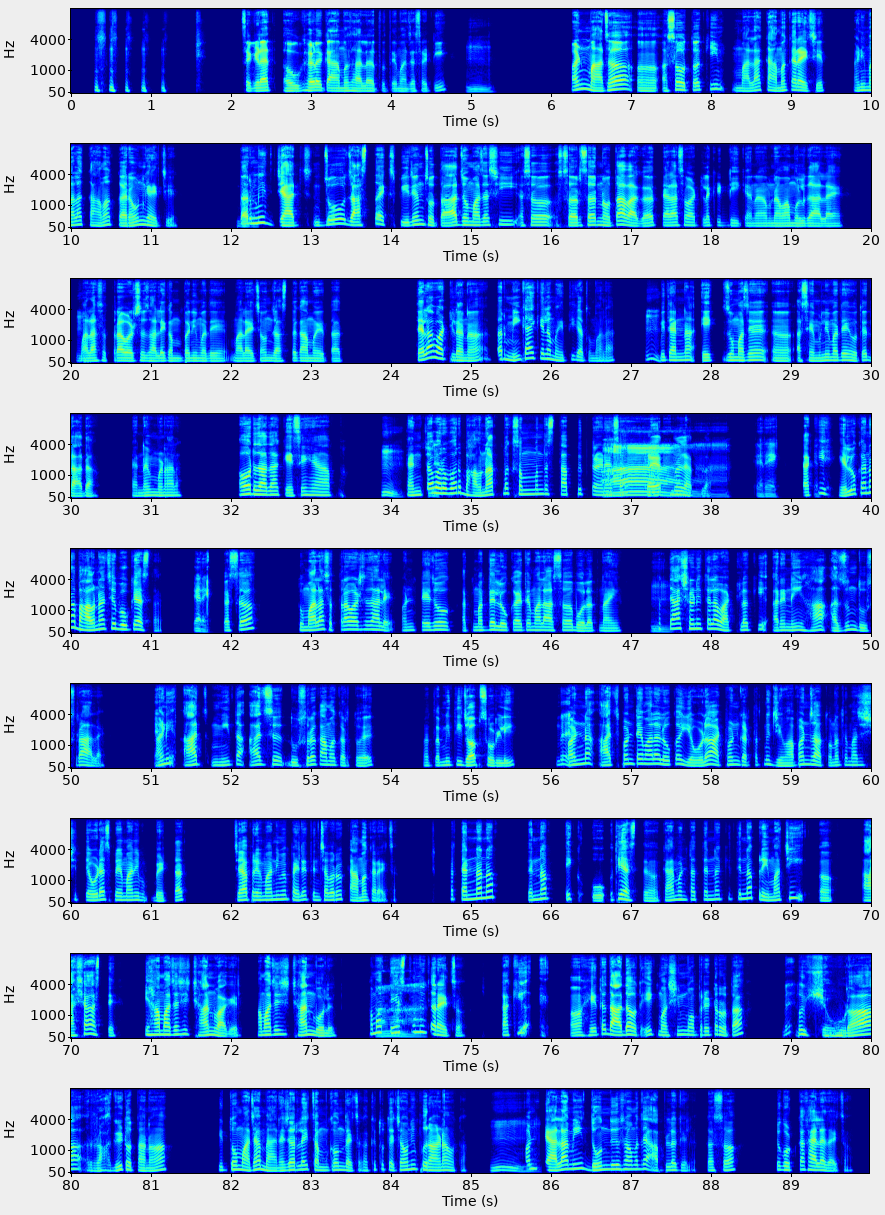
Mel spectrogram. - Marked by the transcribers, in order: laugh; in English: "असेंब्लीमध्ये"; in Hindi: "और दादा, कैसे हैं आप?"; drawn out: "हां"; in English: "करेक्ट, करेक्ट"; tapping; in English: "करेक्ट"; in English: "करेक्ट"; in English: "ऑपरेटर"; surprised: "तो एवढा रागीट होता ना"
- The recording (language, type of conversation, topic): Marathi, podcast, ऑफिसमध्ये विश्वास निर्माण कसा करावा?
